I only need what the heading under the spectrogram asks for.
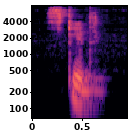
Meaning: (noun) An out-of-control sliding motion as would result from applying the brakes too hard in a car or other vehicle
- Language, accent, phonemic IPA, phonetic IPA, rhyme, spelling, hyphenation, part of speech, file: English, Southern England, /ˈskɪd/, [ˈskɪd], -ɪd, skid, skid, noun / verb, LL-Q1860 (eng)-skid.wav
